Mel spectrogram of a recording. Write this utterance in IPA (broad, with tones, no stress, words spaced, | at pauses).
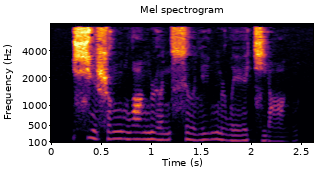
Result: ɕi˥˩ʂʊ˥ŋlwɑ˥ŋ ɻə˧˥n sɹ̩˥˩li˥ŋɻwe˧˥ɪ̯t͡ɕjɑ˨˩˦ŋ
